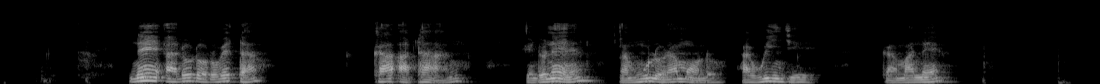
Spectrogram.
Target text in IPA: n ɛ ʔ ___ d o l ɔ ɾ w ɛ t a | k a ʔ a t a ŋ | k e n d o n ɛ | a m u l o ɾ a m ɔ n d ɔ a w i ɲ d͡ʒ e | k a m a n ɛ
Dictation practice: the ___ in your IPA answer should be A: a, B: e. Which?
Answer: A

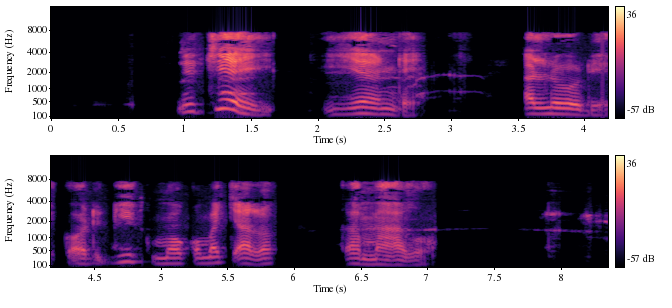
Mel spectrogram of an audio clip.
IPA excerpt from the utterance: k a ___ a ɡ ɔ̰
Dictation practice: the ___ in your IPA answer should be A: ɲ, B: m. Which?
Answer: B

